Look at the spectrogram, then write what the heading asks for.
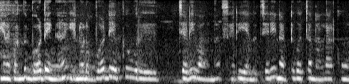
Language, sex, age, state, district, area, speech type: Tamil, female, 30-45, Tamil Nadu, Ariyalur, rural, spontaneous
